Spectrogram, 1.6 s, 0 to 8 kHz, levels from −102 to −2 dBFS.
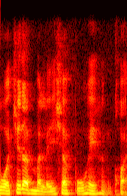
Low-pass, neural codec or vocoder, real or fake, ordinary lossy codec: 7.2 kHz; none; real; none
